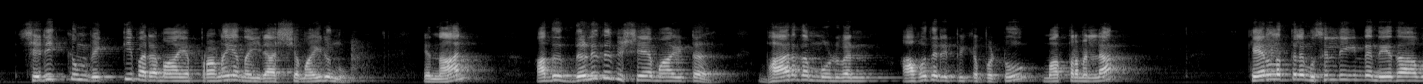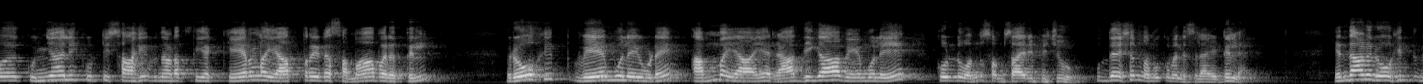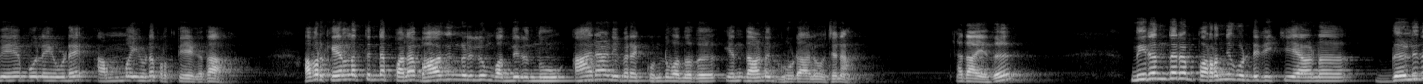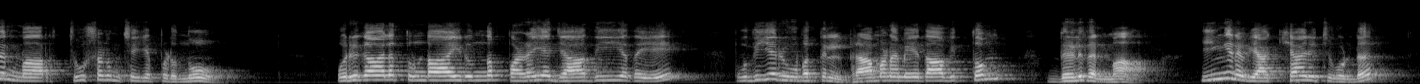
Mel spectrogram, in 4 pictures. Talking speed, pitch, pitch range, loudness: 65 wpm, 180 Hz, 160-210 Hz, -20 LUFS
